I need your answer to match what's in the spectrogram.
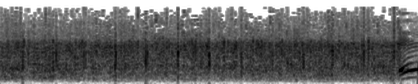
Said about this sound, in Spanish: Y quizás algunos de estos muchachos o muchachas que están trabajando en el ejército de Jesús, ahí dice Jesus Army, wow, that's amazing. Y ve cómo se aplauden entre ellos, ¿no?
